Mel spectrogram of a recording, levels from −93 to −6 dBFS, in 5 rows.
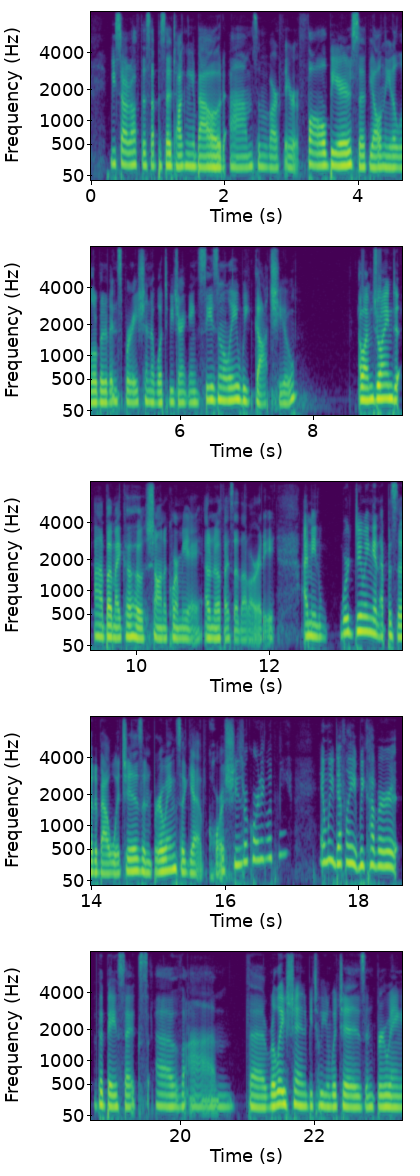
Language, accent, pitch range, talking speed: English, American, 150-190 Hz, 210 wpm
